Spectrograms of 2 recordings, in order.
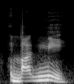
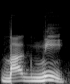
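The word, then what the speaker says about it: বাগ্মী: উচ্চারণ হয় কিরকম দেখো বাগমি তাহলে কি আছে বাগমি তাহলে গ এর সাথে ম আছে এইযে গ এর সাথে ম ফলা রূপে যুক্ত আছে তাহলে গ এর উচ্চারণ হবে ম এর উচ্চারণ হবে বাগমি তাহলে কি হবে ব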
